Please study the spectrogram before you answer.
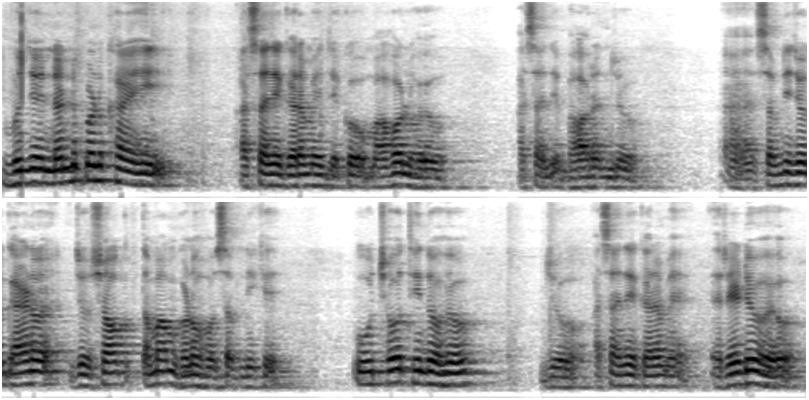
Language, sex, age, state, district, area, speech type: Sindhi, male, 60+, Maharashtra, Thane, urban, spontaneous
